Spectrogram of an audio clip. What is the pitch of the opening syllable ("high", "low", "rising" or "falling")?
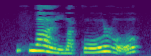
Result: falling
